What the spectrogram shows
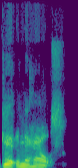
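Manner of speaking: mock stern, firm, no-nonsense voice. Retelling a father's order to come inside: imitating a firm order. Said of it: "he just firmly said".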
